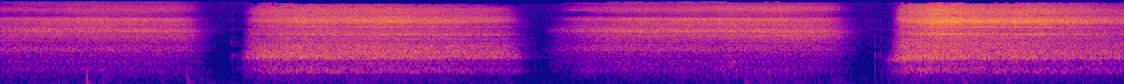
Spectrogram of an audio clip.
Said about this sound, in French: Et doucement, nous nous préparons à reprendre le fil de notre journée. Nous pouvons prendre quelques grandes inspirations, un peu plus toniques.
